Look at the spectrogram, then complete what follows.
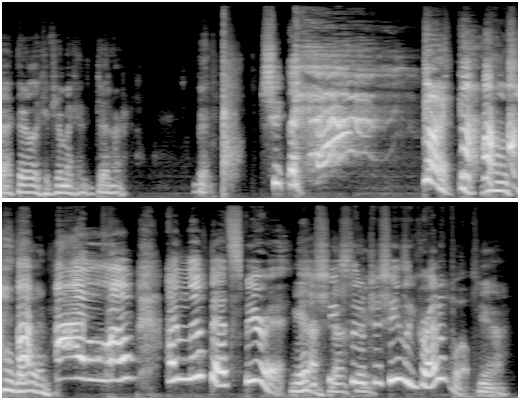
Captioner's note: clap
